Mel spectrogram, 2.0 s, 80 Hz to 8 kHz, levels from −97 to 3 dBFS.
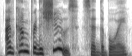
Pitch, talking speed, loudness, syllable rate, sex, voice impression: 245 Hz, 240 wpm, -17 LUFS, 5.1 syllables/s, female, feminine, slightly adult-like, clear, fluent, slightly intellectual, friendly, lively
